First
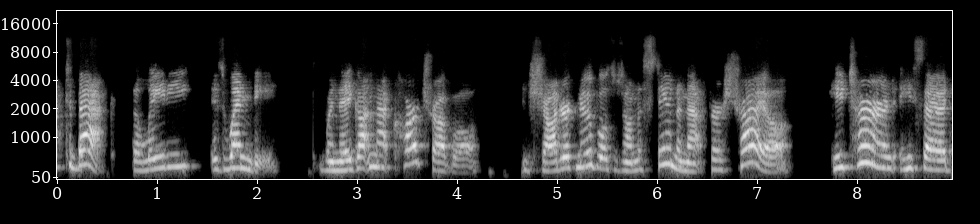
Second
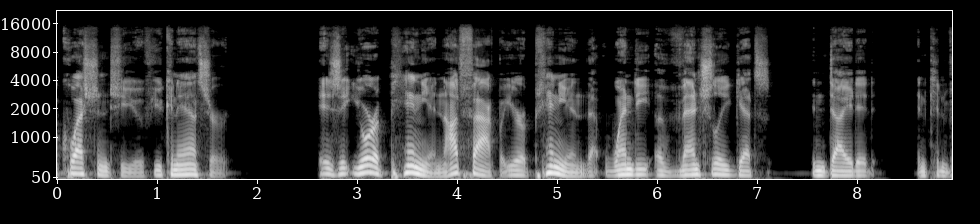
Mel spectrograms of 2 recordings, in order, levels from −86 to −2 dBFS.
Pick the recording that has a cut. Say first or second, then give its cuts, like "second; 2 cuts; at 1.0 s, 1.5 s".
first; 1 cut; at 2.6 s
